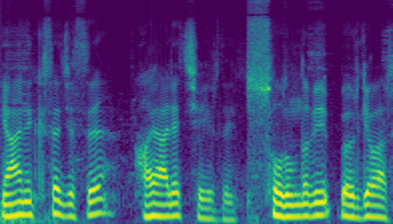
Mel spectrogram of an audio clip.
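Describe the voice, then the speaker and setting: A medium-pitched male voice with fairly even intonation, over noticeable background noise. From Turkey, Samsun. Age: 30s. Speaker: travel vlogger. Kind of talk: travel vlog narration. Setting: outdoors. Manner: casual.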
